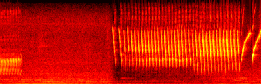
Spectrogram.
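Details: Young-canary training recording of a Belgian canary: a faint buzzy note, quiet background, then an accelerating high rolling trill of evenly repeated pulses, ending in two upswept notes.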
